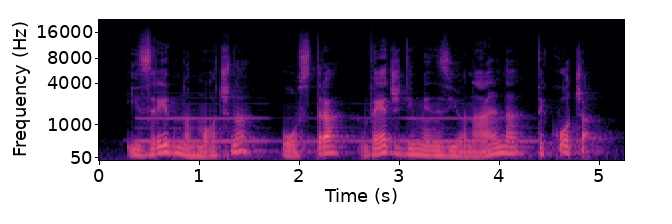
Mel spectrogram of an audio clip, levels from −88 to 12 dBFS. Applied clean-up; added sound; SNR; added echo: none; Wind instrument, woodwind instrument; 15 dB; none.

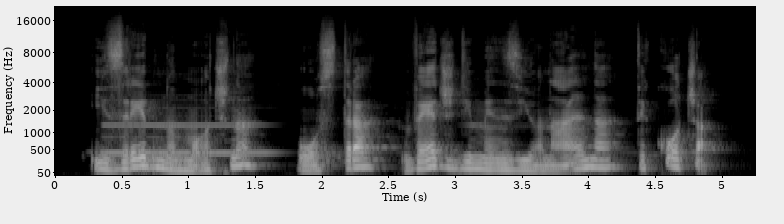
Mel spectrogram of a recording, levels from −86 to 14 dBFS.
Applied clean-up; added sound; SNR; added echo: classical method log-MMSE.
